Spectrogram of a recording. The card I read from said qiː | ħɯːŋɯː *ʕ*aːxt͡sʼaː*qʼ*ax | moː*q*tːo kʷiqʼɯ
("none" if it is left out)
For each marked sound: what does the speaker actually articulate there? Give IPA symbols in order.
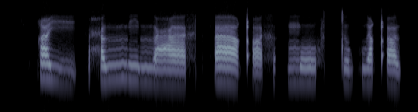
ʕ, qʼ, x

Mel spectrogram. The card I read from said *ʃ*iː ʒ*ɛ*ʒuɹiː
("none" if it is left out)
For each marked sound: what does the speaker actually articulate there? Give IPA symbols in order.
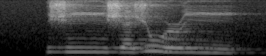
ʒ, ɛ

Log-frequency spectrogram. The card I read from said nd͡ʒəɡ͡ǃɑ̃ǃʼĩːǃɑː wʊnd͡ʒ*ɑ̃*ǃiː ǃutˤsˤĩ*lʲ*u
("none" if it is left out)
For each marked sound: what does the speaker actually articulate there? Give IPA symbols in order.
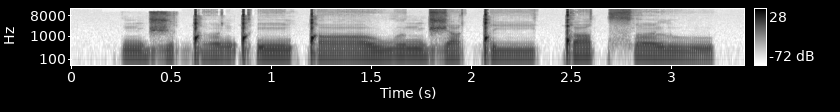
ɑ, l

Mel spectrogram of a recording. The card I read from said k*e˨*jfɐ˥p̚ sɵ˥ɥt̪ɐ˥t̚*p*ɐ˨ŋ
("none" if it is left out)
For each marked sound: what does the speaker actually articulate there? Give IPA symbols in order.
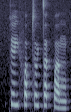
e˥, p

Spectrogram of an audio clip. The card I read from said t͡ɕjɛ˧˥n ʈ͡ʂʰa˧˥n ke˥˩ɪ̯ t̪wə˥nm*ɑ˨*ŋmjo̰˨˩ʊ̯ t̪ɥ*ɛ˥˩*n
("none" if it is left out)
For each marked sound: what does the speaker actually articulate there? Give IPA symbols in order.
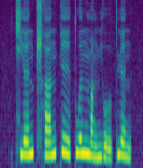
ɑ˨, ɛ˥˩

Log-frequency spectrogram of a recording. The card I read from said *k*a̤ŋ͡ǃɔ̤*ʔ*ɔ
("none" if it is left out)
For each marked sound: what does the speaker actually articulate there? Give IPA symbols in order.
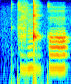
k, k

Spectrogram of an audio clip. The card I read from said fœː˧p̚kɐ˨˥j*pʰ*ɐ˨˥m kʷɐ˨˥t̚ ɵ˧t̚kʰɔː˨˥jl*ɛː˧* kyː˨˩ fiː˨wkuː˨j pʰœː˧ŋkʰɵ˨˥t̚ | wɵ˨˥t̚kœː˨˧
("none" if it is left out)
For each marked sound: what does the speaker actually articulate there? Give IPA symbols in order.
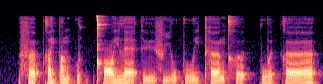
p, ɛː˨˩

